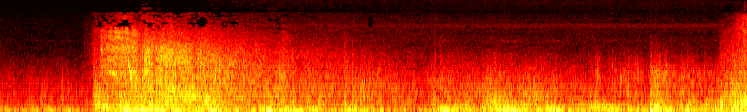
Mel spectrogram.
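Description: Thunder: a sudden crack about a second in that rolls off into a long low rumble, with another crack near the end.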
